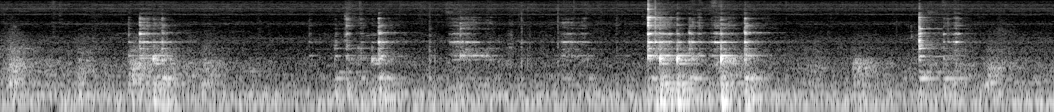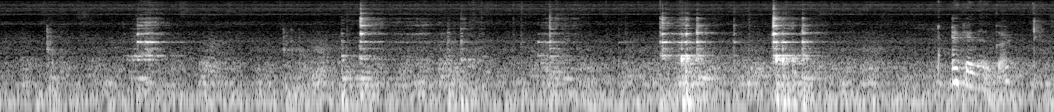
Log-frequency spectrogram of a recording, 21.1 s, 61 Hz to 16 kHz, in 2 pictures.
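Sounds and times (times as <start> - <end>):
dishes and utensils clinking: 1.3 - 2.0, 3.1 - 7.8, 9.1 - 9.9, 11.8 - 12.6, 13.4 - 19.0.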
